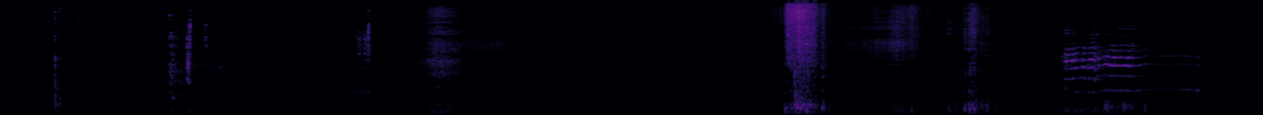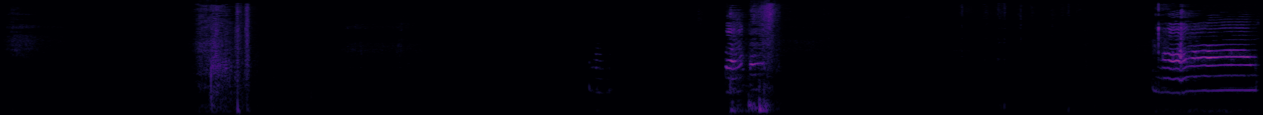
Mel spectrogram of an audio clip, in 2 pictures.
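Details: An eight-month-old kitten chirping and making other noises for fun indoors: quiet, short trilled chirps with rising pitch, scattered among soft thumps and brief rustling bursts in a hushed room.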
